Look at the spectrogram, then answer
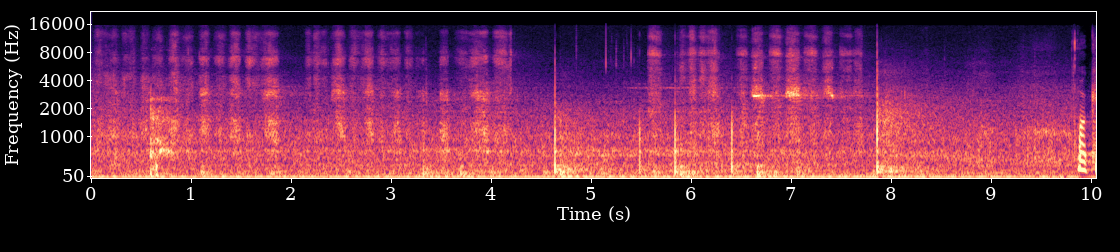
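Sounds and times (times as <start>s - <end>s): chalk scratching on blackboard: 0.0s - 4.3s, 5.5s - 7.9s
chalk tapping on blackboard: 0.0s - 4.3s, 5.4s - 8.0s
chalk squeak: 5.5s - 7.8s.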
